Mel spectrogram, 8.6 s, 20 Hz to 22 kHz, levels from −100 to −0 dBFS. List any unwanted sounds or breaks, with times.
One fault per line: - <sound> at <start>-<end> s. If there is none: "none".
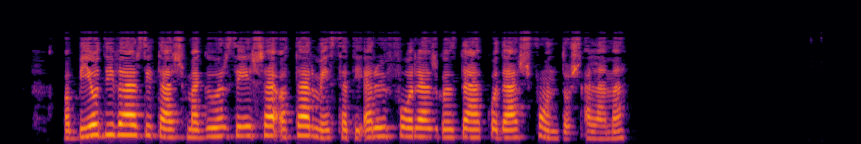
none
